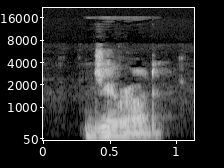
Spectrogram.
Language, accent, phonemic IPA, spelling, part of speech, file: English, Southern England, /ˈd͡ʒɛɹɑːd/, Gerard, proper noun, LL-Q1860 (eng)-Gerard.wav
- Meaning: 1. A male given name from the Germanic languages 2. A surname originating as a patronymic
